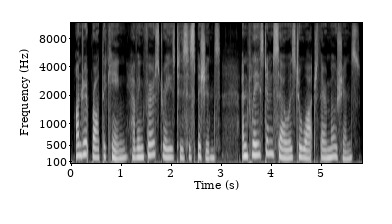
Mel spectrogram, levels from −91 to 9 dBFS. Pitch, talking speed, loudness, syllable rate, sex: 215 Hz, 185 wpm, -18 LUFS, 4.8 syllables/s, female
